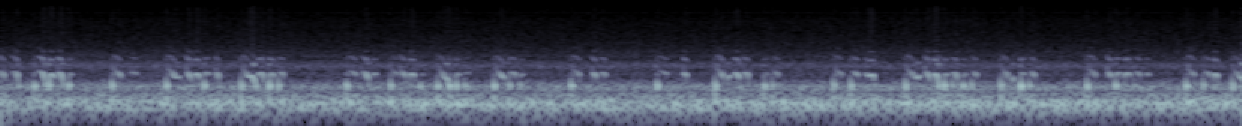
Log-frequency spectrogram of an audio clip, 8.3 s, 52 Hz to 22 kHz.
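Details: Soft chirping from an Eastern screech owl sitting at a nest box perch at night, November 2016: rapid, uneven bursts of short chirps, a few notes each, over a steady low background drone.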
